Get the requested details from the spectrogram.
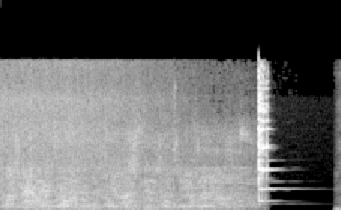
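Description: Drink fizzes and bubbles in a glass.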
